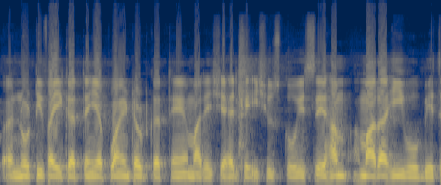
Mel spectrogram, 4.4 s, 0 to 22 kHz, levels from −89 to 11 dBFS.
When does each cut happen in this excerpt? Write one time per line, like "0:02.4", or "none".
none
